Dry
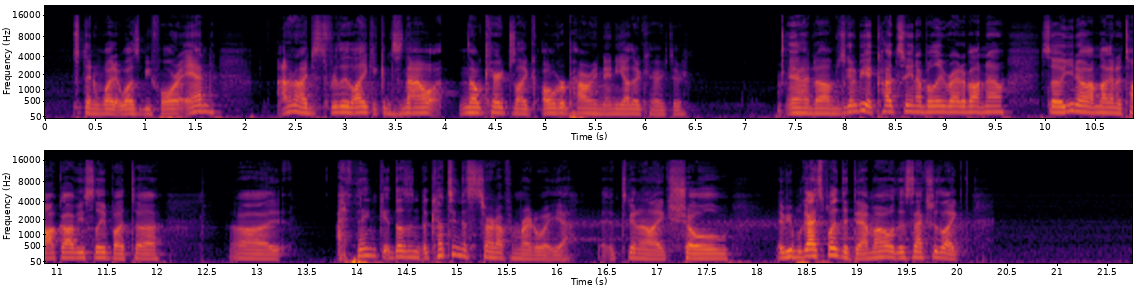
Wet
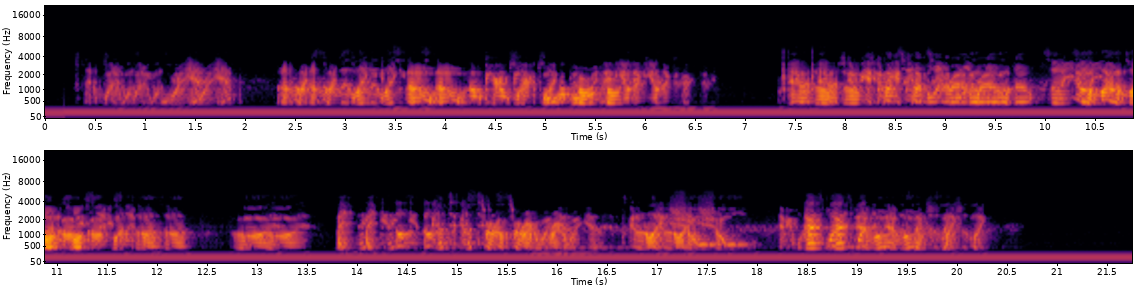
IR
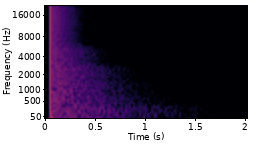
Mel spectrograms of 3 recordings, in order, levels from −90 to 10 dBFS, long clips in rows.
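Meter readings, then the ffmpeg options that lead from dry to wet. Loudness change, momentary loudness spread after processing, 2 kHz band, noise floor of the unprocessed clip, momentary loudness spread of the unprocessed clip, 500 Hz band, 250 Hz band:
+7.0 dB, 16 LU, +7.5 dB, -68 dBFS, 11 LU, +5.0 dB, -12.0 dB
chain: -af "afftfilt=real='re*(1-between(b*sr/4096,110,790))':imag='im*(1-between(b*sr/4096,110,790))':win_size=4096:overlap=0.75,highpass=f=60:p=1,afftdn=nr=19:nf=-46,aecho=1:1:7.3:0.89,dynaudnorm=f=460:g=13:m=3.16,aeval=exprs='val(0)+0.01*(sin(2*PI*50*n/s)+sin(2*PI*2*50*n/s)/2+sin(2*PI*3*50*n/s)/3+sin(2*PI*4*50*n/s)/4+sin(2*PI*5*50*n/s)/5)':c=same,aecho=1:1:55.39|285.7:0.251|0.794,highpass=f=160:t=q:w=0.5412,highpass=f=160:t=q:w=1.307,lowpass=f=2600:t=q:w=0.5176,lowpass=f=2600:t=q:w=0.7071,lowpass=f=2600:t=q:w=1.932,afreqshift=-350"

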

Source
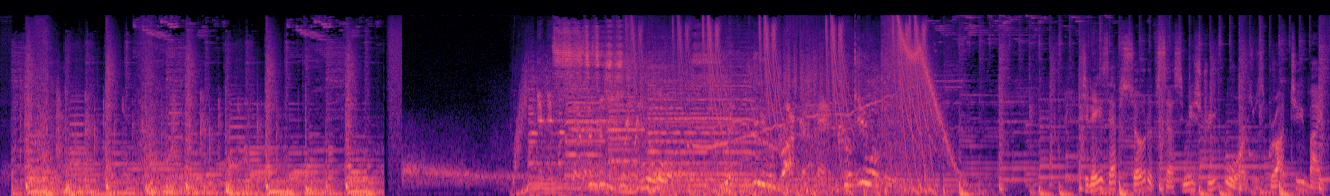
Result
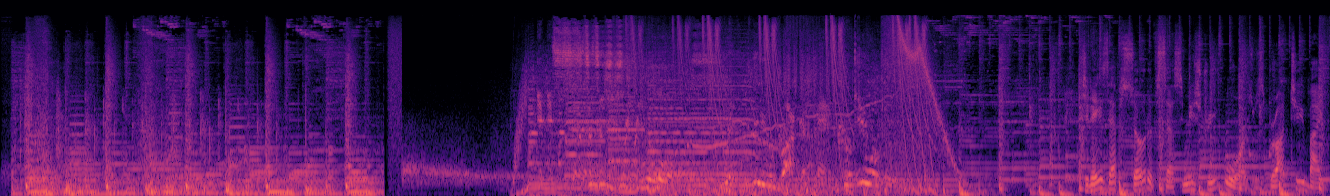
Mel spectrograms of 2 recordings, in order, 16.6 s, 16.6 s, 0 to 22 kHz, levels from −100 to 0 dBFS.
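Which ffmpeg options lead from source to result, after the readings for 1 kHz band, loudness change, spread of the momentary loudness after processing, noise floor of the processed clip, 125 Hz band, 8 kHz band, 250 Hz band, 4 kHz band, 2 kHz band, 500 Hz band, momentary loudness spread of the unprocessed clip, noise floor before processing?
-9.0 dB, -8.5 dB, 13 LU, -57 dBFS, -8.0 dB, -8.5 dB, -8.0 dB, -10.0 dB, -11.0 dB, -8.0 dB, 13 LU, -49 dBFS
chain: -af "adynamicequalizer=threshold=0.00398:dfrequency=2300:dqfactor=1:tfrequency=2300:tqfactor=1:attack=5:release=100:ratio=0.375:range=2.5:mode=cutabove:tftype=bell,volume=0.398"

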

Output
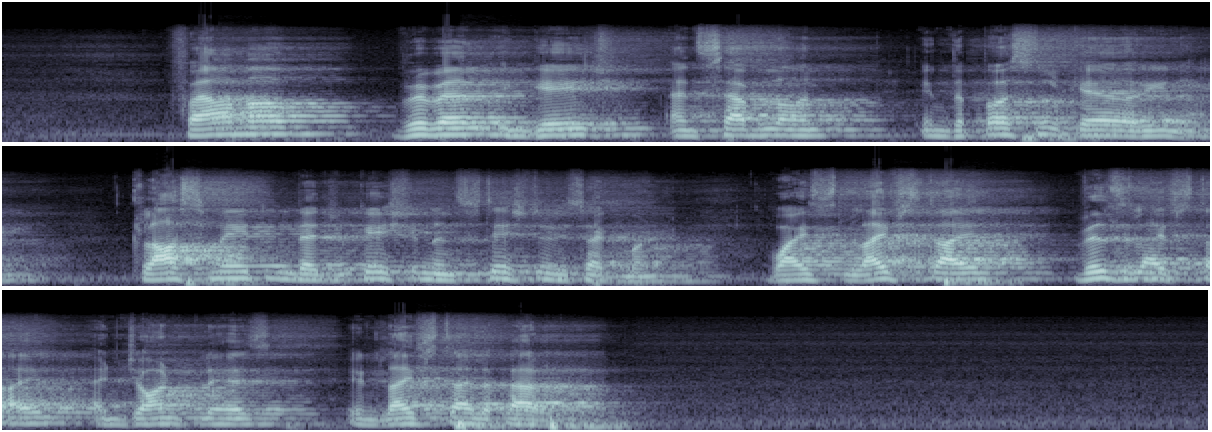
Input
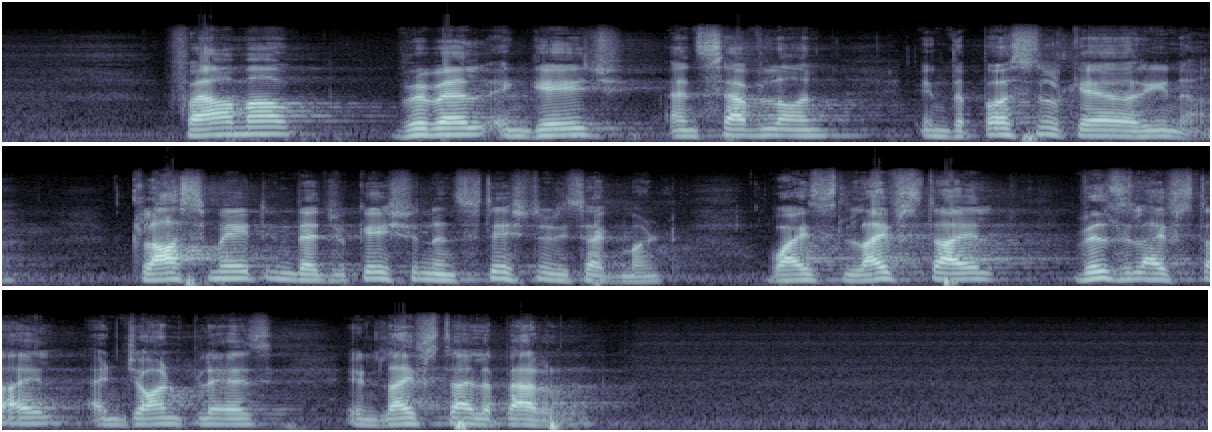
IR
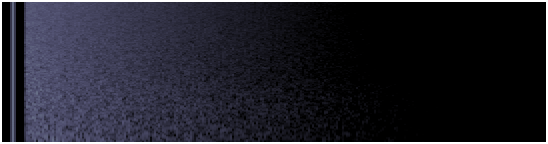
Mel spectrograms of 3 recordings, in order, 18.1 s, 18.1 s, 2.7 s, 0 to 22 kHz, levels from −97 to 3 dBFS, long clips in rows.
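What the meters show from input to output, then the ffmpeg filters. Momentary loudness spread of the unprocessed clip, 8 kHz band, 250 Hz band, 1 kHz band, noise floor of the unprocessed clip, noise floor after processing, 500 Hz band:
16 LU, 0.0 dB, +2.0 dB, -0.5 dB, -54 dBFS, -54 dBFS, +1.5 dB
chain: -filter_complex "[0:a]equalizer=f=2500:w=0.53:g=-6.5,asplit=2[s0][s1];[1:a]atrim=start_sample=2205,afade=t=out:st=0.42:d=0.01,atrim=end_sample=18963[s2];[s1][s2]afir=irnorm=-1:irlink=0,volume=0.562[s3];[s0][s3]amix=inputs=2:normalize=0,volume=0.891"

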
